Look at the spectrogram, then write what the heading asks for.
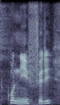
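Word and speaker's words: Coniferae: A classe Conífere. Aqui é o seguinte, a gente fala Conífere porque a letra A, quando vem antes da E, a gente não pronuncia, tá?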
